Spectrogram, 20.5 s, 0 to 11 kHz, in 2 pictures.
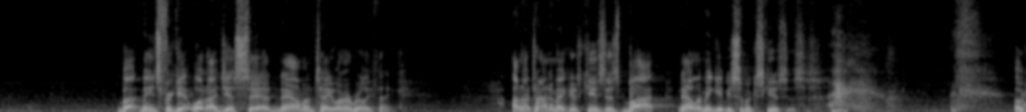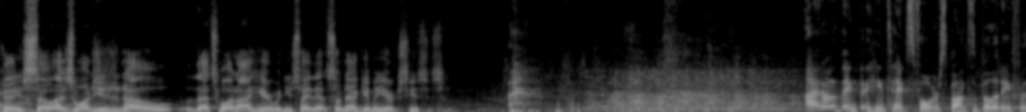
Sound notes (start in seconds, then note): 9.2 laughs; 17.0 laughter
